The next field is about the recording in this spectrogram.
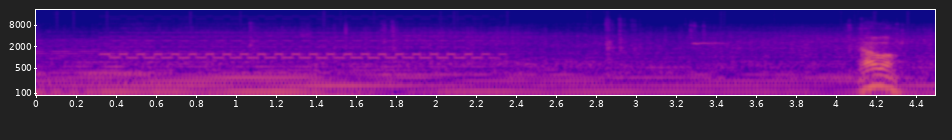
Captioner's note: telephone ringing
